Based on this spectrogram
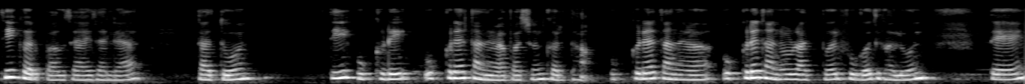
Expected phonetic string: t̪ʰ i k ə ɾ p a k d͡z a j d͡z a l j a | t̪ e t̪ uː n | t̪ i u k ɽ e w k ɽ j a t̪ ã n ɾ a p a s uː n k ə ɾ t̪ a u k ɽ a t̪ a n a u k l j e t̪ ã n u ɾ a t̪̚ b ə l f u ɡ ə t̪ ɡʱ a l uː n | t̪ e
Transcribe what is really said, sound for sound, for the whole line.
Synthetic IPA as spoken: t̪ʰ i k ə ɾ p a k d͡z a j d͡z a l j a | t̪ a t̪ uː n | t̪ i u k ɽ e u k ɽ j a t̪ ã n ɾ a p a s uː n k ə ɾ t̪ a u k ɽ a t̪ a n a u k ɽ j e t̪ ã n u ɾ a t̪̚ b ə ɾ f u ɡ ə t̪ ɡʱ a l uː n | t̪ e

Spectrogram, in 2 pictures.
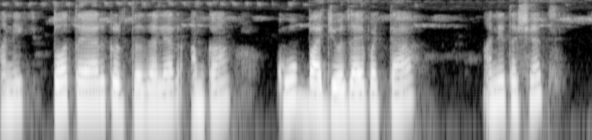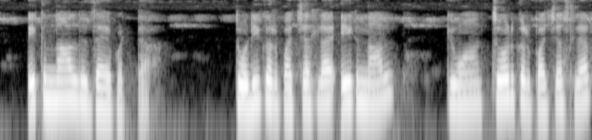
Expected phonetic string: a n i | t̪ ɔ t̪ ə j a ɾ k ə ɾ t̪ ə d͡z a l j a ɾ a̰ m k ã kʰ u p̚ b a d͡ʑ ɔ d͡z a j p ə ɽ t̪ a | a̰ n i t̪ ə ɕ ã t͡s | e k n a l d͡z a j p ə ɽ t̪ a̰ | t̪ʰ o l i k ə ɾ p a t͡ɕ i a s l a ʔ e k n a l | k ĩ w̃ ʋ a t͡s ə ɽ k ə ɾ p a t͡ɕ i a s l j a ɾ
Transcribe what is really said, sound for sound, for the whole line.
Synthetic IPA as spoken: a n i | t̪ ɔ t̪ ə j a ɾ k ə ɾ t̪ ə d͡z a l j a ɾ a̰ m k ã kʰ uː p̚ b a d͡ʑ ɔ d͡z a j p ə ɽ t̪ a | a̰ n i t̪ ə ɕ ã t͡s | e k n a l d͡z a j p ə ɽ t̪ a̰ | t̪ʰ o ɽ i k ə ɾ p a t͡ɕ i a s l a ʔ e k n a l | k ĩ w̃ ʋ a t͡s ə ɽ k ə ɾ p a t͡ɕ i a s l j a ɾ

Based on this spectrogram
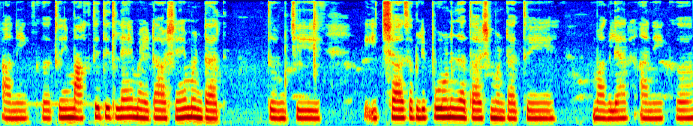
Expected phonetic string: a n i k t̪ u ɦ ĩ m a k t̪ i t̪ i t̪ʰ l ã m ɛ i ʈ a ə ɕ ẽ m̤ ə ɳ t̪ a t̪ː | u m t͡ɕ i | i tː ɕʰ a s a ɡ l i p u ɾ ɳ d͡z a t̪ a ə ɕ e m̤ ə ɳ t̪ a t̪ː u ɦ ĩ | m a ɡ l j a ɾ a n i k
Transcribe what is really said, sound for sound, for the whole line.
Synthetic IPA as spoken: a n i k t̪ u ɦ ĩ m a k t̪ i t̪ i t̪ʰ l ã m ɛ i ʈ a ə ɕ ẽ m̤ ə ɳ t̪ a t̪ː | u m t͡ɕ i | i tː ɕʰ a s ə ɡ l i p u ɾ ɳ d͡z a t̪ a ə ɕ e m̤ ə ɳ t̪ a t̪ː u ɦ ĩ | m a ɡ l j a ɾ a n i k

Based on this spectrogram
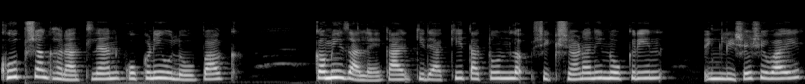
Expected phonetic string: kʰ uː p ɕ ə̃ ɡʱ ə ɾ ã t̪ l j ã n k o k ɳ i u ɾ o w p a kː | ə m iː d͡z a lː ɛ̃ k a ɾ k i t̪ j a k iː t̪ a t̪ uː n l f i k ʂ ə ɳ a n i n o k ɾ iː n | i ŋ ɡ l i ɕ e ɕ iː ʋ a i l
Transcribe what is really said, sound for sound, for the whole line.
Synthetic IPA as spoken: kʰ uː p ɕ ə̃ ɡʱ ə ɾ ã t̪ l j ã n k o k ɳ i u l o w p a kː | ə m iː d͡z a l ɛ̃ k a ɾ k i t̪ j a k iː t̪ a t̪ uː n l ɕ i k ʂ ə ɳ a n i n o k ɾ iː n | i ŋ ɡ l i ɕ e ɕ i ʋ a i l

